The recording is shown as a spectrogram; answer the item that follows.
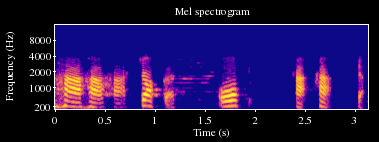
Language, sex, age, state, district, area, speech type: Gujarati, female, 45-60, Gujarat, Surat, urban, conversation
